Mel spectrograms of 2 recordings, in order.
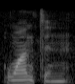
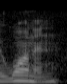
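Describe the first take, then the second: First: The T after the N is clearly pronounced. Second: The T after the N is dropped entirely. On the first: "instead of wantin" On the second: "the T after the N, we're not going to say that"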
